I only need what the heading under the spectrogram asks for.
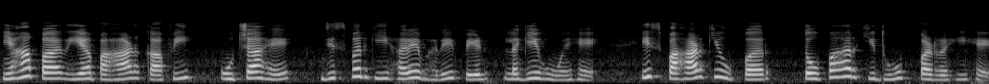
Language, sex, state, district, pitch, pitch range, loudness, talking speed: Hindi, male, Madhya Pradesh, Dhar, 265 Hz, 235-290 Hz, -19 LUFS, 150 wpm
